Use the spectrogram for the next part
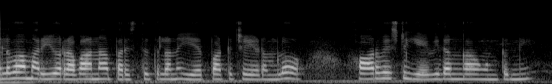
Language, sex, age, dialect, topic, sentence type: Telugu, female, 41-45, Central/Coastal, agriculture, question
